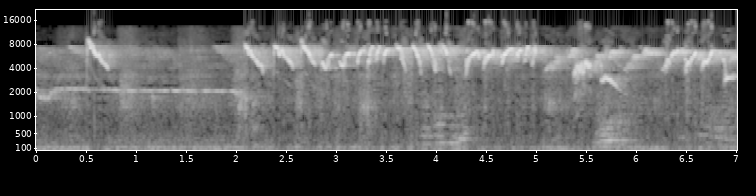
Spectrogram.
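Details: Pleci white-eye, 'nembak' style tutor song for caged birds, meant for morning play during dewfall: a long, high, thin whistle, then fast, dense sliding chirps over a faint low rumble.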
